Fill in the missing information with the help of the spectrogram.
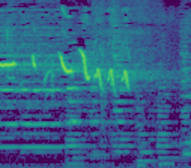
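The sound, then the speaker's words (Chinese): Skylarks singing in quick, high, warbling chirps and rising-falling trills, fairly clear and continuous over a steady low, humming background, with no one speaking. “现在让我们坐在阳光下欣赏小鸟的歌声吧。”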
